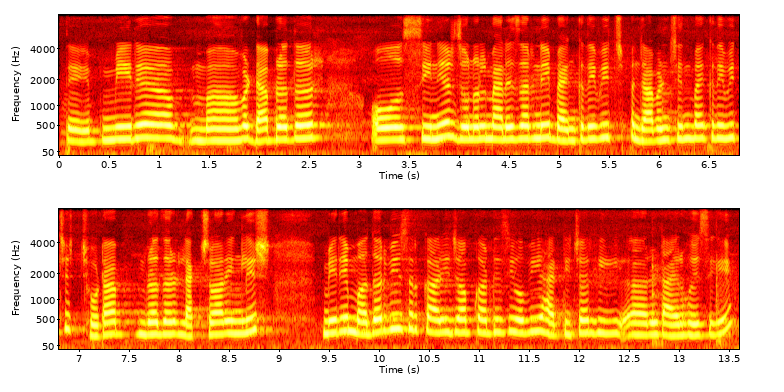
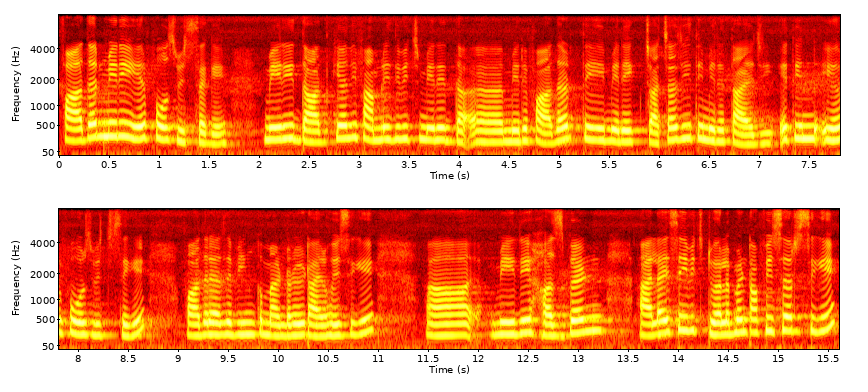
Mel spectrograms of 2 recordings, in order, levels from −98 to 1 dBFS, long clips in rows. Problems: constant background noise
